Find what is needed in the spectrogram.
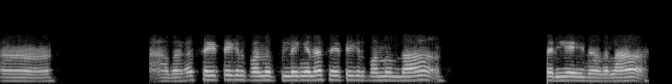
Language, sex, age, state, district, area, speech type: Tamil, female, 30-45, Tamil Nadu, Thanjavur, rural, conversation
